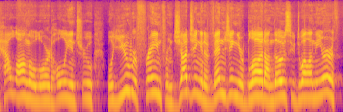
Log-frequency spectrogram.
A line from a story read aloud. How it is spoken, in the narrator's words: they cried out with a loud voice, saying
